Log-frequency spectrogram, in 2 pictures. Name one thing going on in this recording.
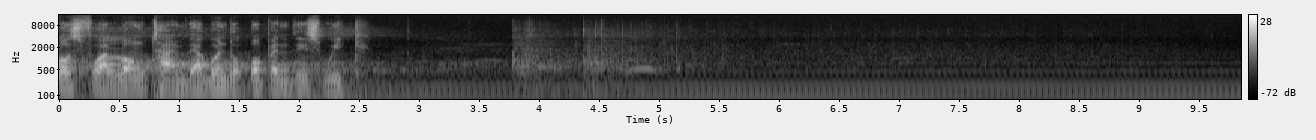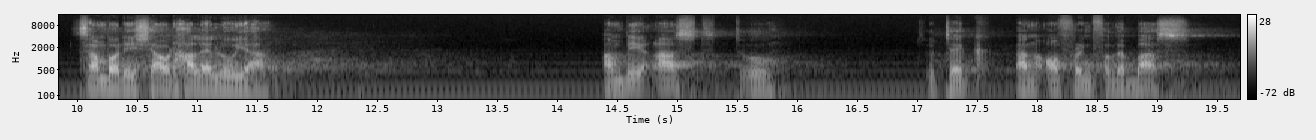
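A middle-aged man speaks with animation into a microphone over a loudspeaker system, with pauses between phrases.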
